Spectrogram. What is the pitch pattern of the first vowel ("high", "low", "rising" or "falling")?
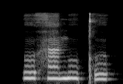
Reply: high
